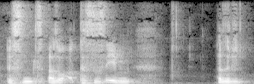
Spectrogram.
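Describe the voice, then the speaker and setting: A man's voice: medium pitch, fairly quick, darkish tone. A man co-hosting a podcast, chatting casually about films and thinking aloud as he rambles. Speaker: podcast co-host. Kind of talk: casual film review chat.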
